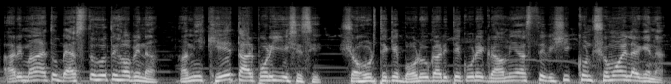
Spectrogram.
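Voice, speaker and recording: A man plays a young cartoon son home from the city, breezy and full of himself. His voice sits quite high for a man. Music plays behind him. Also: moderate pace, darkish tone, lightly acted. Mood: breezy, dismissive. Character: boastful grown son back from the city. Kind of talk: Bengali cartoon voice acting.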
